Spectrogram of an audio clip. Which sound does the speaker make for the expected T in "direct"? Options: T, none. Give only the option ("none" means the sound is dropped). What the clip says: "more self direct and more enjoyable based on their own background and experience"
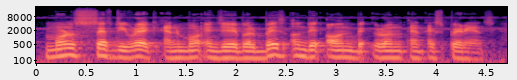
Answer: none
